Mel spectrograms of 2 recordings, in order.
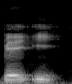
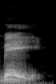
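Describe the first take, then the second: First: The two vowel parts are said as separate syllables. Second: The two vowel parts glide together into one syllable. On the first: The speaker calls it wrong. "So you don't say B-E" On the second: The speaker calls it right. "you say Bay"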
